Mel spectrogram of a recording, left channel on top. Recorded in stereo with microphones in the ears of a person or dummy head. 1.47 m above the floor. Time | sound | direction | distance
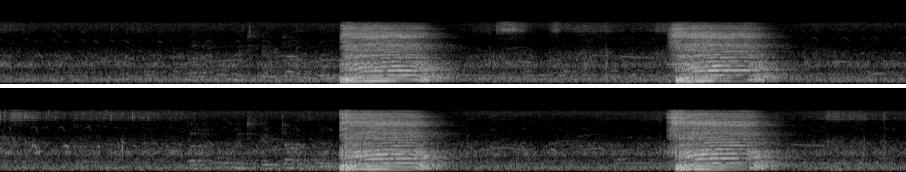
1.9 | a man speaking | 35° right (ahead or behind) | 2 m
3.4 | a drill | 80° right | 1.3 m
